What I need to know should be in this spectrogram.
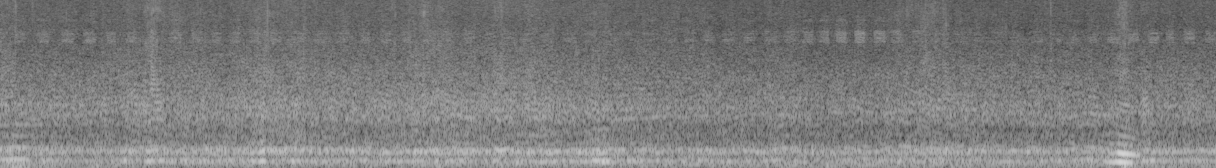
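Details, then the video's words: A swarm of bees out of its hive fills the air with a constant low buzz; near the end a single bee flies close, giving a sharp, louder rising buzz over the massed drone. "bees therapy swarm natural buzzing sound"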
